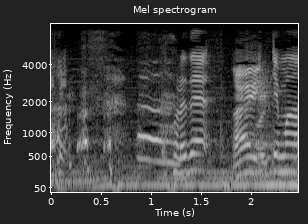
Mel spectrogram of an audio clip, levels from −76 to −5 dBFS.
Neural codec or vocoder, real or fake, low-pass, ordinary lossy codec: none; real; 7.2 kHz; none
